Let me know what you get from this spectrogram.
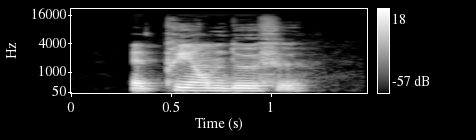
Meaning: to be between a rock and a hard place, to be between Scylla and Charybdis, to be between the devil and the deep blue sea, to be caught in the middle, to be caught in the crossfire
- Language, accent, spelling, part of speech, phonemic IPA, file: French, France, être pris entre deux feux, verb, /ɛ.tʁə pʁi ɑ̃.tʁə dø fø/, LL-Q150 (fra)-être pris entre deux feux.wav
